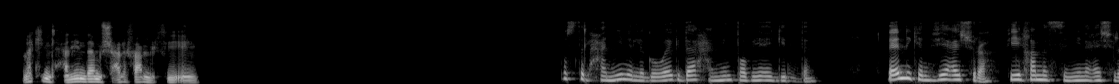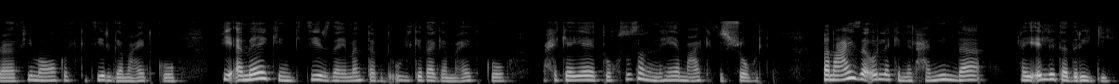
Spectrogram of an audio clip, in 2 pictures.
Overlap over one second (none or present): none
